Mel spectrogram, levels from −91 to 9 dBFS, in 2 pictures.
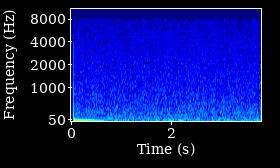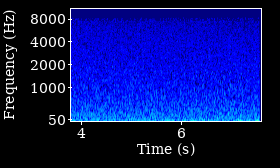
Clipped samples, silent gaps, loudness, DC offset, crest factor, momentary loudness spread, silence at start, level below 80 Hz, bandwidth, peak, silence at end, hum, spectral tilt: under 0.1%; none; -59 LUFS; under 0.1%; 20 dB; 0 LU; 0 s; -62 dBFS; 8.4 kHz; -30 dBFS; 0 s; none; -4 dB/octave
